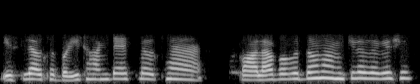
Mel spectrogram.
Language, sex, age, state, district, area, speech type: Dogri, female, 30-45, Jammu and Kashmir, Udhampur, urban, conversation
